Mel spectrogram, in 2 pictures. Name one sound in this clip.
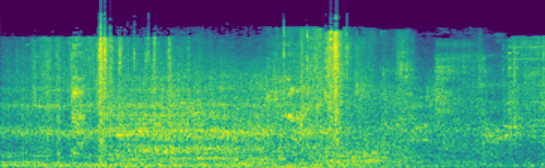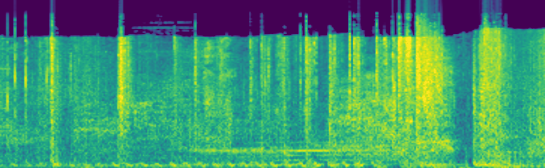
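Energy weapons fire in rapid bursts.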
